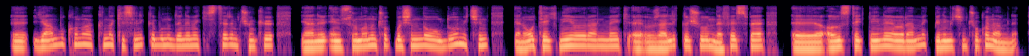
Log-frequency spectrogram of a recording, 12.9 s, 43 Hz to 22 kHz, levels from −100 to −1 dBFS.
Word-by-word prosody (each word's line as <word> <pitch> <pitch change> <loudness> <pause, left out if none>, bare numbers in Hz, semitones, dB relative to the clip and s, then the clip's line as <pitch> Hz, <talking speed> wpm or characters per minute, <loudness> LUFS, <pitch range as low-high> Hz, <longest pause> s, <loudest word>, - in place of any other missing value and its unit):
Eee, 115 -1 0
yani, 125 +4 0
bu 165 - -5
konu 165 +2 -3
hakkında 155 -1 -3
kesinlikle 145 +2 -3
bunu 145 -1 -2
denemek 140 +1 -1
isterim 155 -1 -3
çünkü, 130 +3 -2 0.4
yani, 110 +2 +3
enstrümanın 125 +3 +2
çok 145 -1 -7
başında 140 +3 +1
olduğum 140 +5 0
için, 150 -1 -2 0.3
yani, 110 -1 0
o 130 +3 +2
tekniği 130 +2 +1
öğrenmek, 135 -1 0
eee, - - -8
özellikle 110 +5 0
şu 130 0 0
nefes 130 +7 0
ve, 130 0 +3 0.4
eee, 105 0 +4
ağız 115 +3 +3
tekniğini 125 +2 +1
öğrenmek 120 +5 +2
benim 120 0 +3
için 125 +2 -4
çok 125 +1 -5
önemli. 110 -6 0
130 Hz, 155 wpm, -23 LUFS, 120-145 Hz, 0.4 s, eee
